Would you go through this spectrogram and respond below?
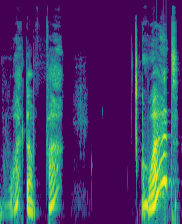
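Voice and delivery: disbelieving what, squeaking up high at the end; baffled. Retold or imitated. Retelling her reaction to the boyfriend, baffled disbelief. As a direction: play her own stunned confusion. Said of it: "And I'd be like".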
